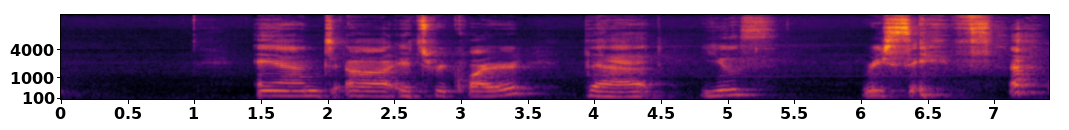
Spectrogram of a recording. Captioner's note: laughs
